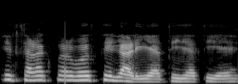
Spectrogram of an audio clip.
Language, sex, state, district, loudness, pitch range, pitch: Hindi, male, Uttar Pradesh, Etah, -21 LUFS, 135-200 Hz, 185 Hz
